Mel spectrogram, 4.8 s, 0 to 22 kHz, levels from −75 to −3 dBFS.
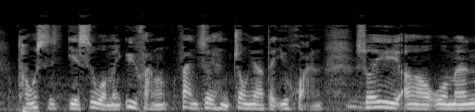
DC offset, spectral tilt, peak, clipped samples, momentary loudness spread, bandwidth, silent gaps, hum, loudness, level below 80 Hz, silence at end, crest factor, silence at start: under 0.1%; -5 dB/octave; -6 dBFS; under 0.1%; 7 LU; 12.5 kHz; none; none; -23 LUFS; -44 dBFS; 0 s; 16 dB; 0 s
